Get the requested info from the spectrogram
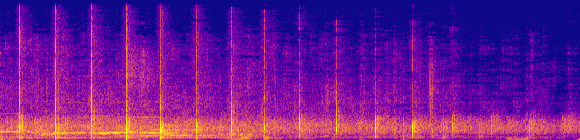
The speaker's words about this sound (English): Everybody, yay! Give a big round of applause. Nalo Hopkinson.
